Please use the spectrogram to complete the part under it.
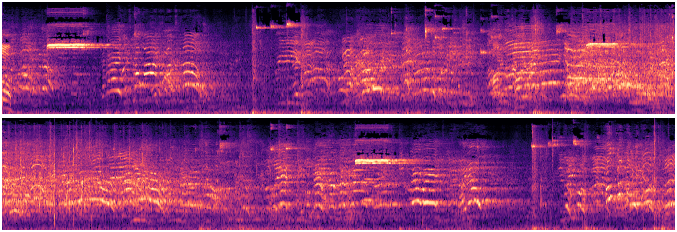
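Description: Sneakers squeak sharply on the hardwood floor.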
